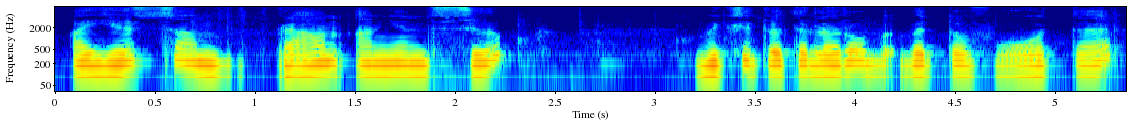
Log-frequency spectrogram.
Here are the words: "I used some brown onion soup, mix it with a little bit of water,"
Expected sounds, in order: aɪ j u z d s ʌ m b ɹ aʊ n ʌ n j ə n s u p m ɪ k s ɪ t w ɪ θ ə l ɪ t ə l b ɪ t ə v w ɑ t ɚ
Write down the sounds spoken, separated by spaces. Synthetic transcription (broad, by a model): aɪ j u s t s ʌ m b ɹ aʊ n ʌ n j ə n s u p m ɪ k s ɪ t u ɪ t ə l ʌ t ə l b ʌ t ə f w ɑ t ɚ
